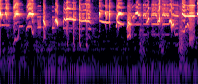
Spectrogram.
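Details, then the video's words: Jongkangan singing gacor: dense, rapid high chirping with whistled slurs and sharp ticking notes, continuous over a low background hum. "Jongkangan GACOR DOOR"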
